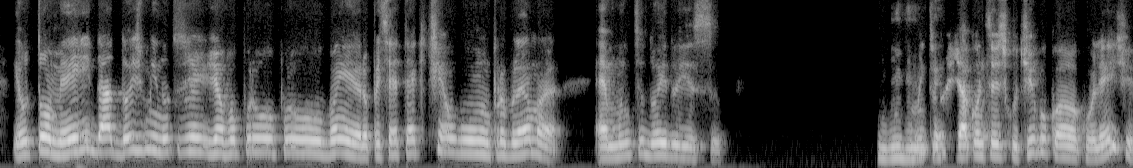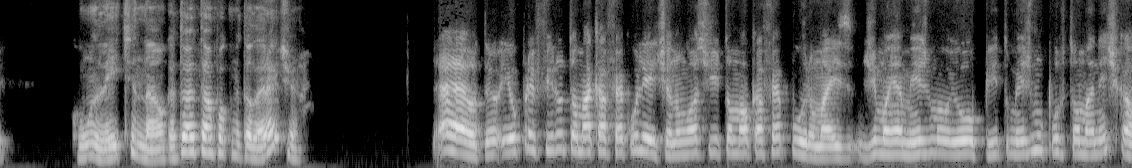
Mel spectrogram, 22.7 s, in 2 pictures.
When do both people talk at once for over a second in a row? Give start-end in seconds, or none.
none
